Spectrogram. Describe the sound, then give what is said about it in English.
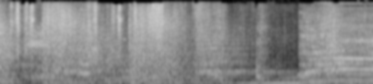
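Gunfire in an audio drama as a giant creature attacks: a dense, loud, continuous burst of shooting and crashing with a low roaring rumble underneath, sustained without pause throughout. “The queen rears to attack, then Cooper opens fire.”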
